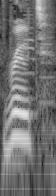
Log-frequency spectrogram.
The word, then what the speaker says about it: Route: And today we're talking about Season 7, Episode 13, titled The Milk and Honey Route. – Root. – Are you going to correct my grammar like Don? – Damn straight I am. – It's more pronunciation correction, but okay.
